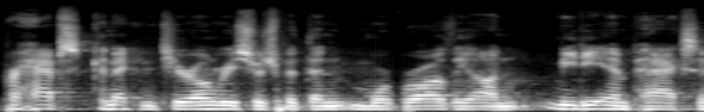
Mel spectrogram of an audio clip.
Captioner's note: none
